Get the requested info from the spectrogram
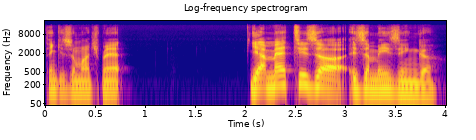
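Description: Southern Italian male streamer, thirties, halting friendly chat, dry close sound. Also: a little high, smooth, no echo. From Italy. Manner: halting, frequent restarts and fillers, friendly. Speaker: art streamer. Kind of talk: casual live-stream chat while painting.

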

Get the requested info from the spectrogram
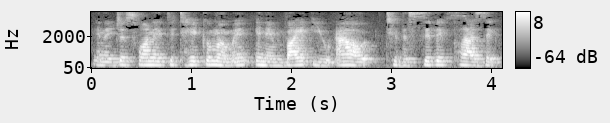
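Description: A woman's voice: on the low side, little pitch movement, moderate pace, fairly bright tone. A woman in her thirties, a guest author, talking informally to the camera. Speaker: children's book author, guest. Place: small indoor room with window air conditioner. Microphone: camera a few feet away. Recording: echoey room.

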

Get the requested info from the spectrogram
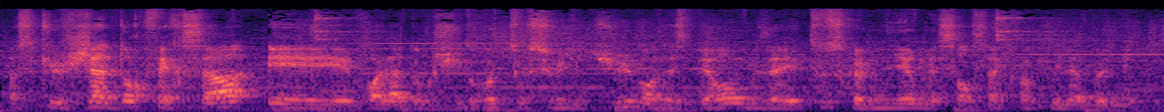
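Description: A man's voice: fairly high pitch, steady tone, fast talker. An eighteen-year-old man with a Belgian French accent from Hainaut, chatting casually and emphatically to camera. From southern Belgium. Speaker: YouTuber answering viewer questions. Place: small bedroom, indoors. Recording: roomy bedroom sound, music underneath. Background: music.

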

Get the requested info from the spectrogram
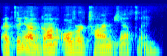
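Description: A man's voice: mid-range voice, animated, creaky, narrow, tinny audio, noisy background. A man, speaking thoughtfully as a guest on a webinar from a room at home over a video call. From Iran. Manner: thoughtful, drawn-out phrasing, tells a parable with voices. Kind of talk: reflective talk on a webinar. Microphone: video call webcam.

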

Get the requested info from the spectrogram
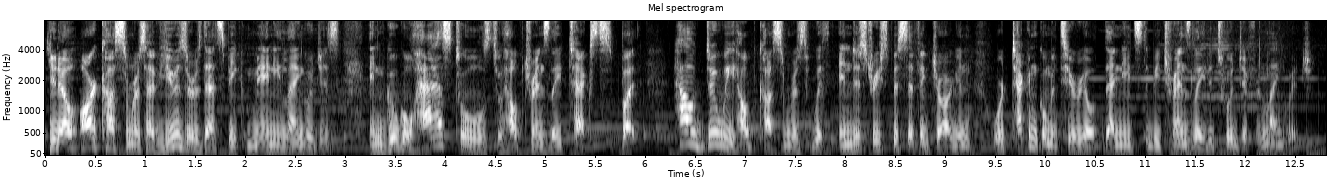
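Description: A man's voice: mid-range voice, sing-song, a little fast, faint music behind. A man in his forties hosting a scripted tech segment, asking questions in an upbeat way. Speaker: show host. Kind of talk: scripted studio banter. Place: studio set with map backdrop.

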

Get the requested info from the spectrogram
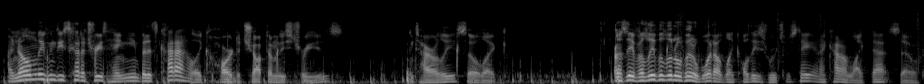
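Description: A man's voice: mid-range voice, very animated, quick pace, slight background noise. A young man giving casual, upbeat gameplay commentary and thinking aloud with lots of fillers, his voice worn and strained from talking all day. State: voice tired and strained. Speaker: gaming YouTuber.

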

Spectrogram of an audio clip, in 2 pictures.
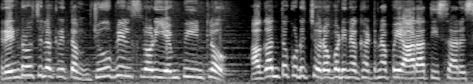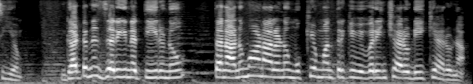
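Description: A woman news anchor. Music plays softly beneath her delivery. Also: high-pitched, brisk. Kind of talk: scripted news bulletin reading. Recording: music bed under the voice.

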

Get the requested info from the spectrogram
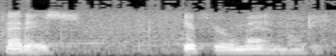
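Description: A woman's voice: a bass voice, level tone, unhurried, gravelly, heavily acted. An actress in her thirties playing a bitter, scheming, world-weary gangster's woman, in clipped, dramatic 1950s noir style. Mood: scheming, hard. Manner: hard-boiled, clipped, dramatic. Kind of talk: 1950s noir film acting. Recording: dull, noisy 1950s film soundtrack.

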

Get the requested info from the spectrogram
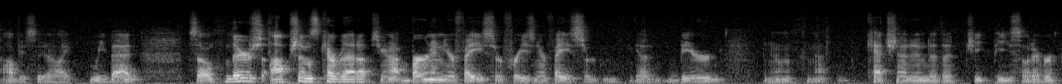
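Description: A man in his thirties with a low voice talks easily about rifle gear to a camera set up on his table. His delivery is relaxed and conversational, dotted with ums and you-knows. He's recorded in a small indoor gun room. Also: normal speed, gravelly, poor audio. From Kansas, USA. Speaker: competition shooter and channel host. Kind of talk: casual gear talk to camera.

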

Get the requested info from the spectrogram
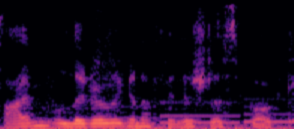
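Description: A woman's voice: fairly low pitch, steady tone, quick pace, loud music behind the voice. A young woman in her late teens with a stuffy nose from allergies, chatting casually in her bedroom about a book she is reading, full of "like" and "um". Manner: chatty, lots of "like" and "um", easygoing. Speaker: vlogger. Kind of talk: casual reading vlog chat. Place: bedroom, indoors. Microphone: camera at close range.

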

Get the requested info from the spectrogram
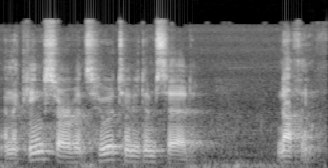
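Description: A man preaching a sermon in church, retelling a scripture story in a measured way and reading verses aloud with rising emphasis. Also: on the low side, expressive, a little mellow, low-quality recording.

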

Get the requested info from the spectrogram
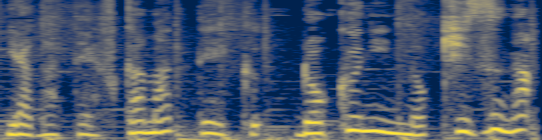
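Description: A woman's voice: fairly high pitch, a little slow. A woman narrator reading a scripted radio drama introduction and recap. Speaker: announcer narrator. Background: music.

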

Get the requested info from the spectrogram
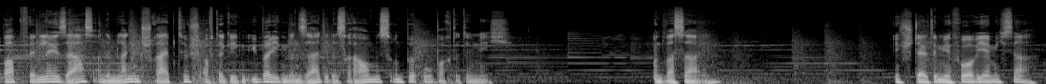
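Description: A man's voice: fairly low pitch, normal speed, long pauses, lightly acted. An actor playing a self-loathing, cynical reporter who narrates his own story in a brooding, confessional way. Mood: wry, brooding. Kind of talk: first-person radio play narration. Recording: music behind the narration.

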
